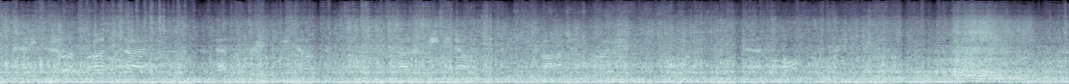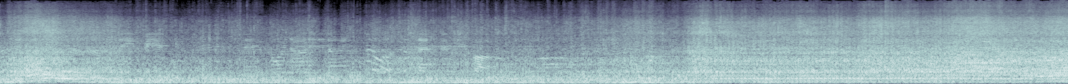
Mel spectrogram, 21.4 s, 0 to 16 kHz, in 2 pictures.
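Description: V8 muscle cars idle with a lumpy rumble.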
